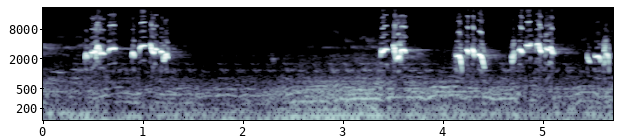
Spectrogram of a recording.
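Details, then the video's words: Sooty-headed bulbul in full song, goading other bulbuls. Two quick bubbly phrases open, then a pause of about two seconds, then a rapid run of four chirpy, liquid notes. "Burung Kutilang Gacor Ini Sangat JAGO Mancing Kutilang LAIN"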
